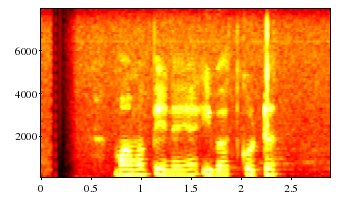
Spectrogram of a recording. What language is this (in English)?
Sinhala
